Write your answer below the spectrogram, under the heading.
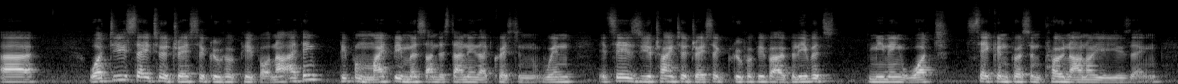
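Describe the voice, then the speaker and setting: A somewhat breathy voice at a fairly quick pace, with ordinary pitch variation. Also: man, medium pitch for a man. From South Africa. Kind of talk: casual talk to camera.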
